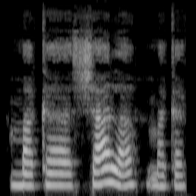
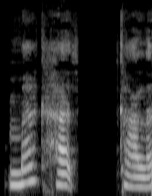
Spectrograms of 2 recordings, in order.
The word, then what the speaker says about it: Makhachkala: The Russian Chess Federation has suspended Amina Abakarova, a 40-year-old, a 40-year-old chess pro from Makashala, Makhachkala, excuse me, my mispronunciation, in the Russian Republic of Dagestan.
